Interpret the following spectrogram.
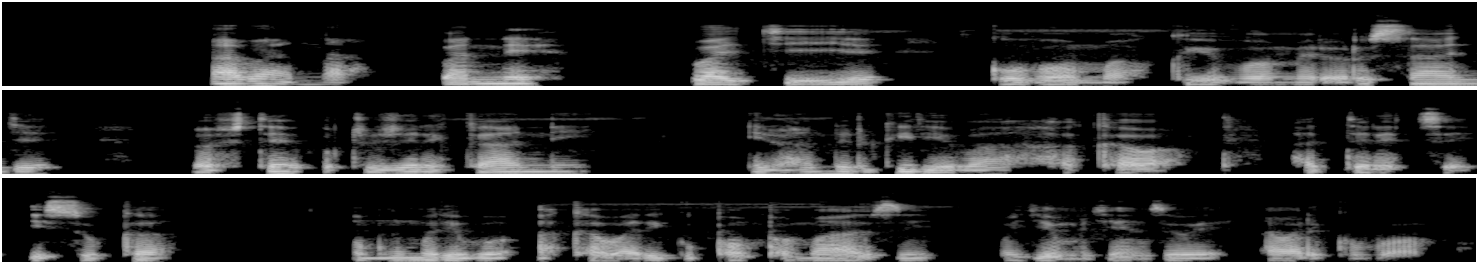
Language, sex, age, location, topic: Kinyarwanda, male, 18-24, Huye, health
